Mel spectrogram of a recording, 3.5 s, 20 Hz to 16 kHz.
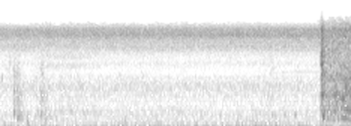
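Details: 2014-2018 GM truck (Chevy Colorado/Silverado, GMC Canyon/Sierra) remote-started with a newly self-programmed key fob. Near silence, then the starter cranks and the engine catches right away; clean, normal start.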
